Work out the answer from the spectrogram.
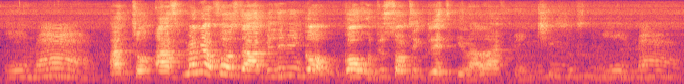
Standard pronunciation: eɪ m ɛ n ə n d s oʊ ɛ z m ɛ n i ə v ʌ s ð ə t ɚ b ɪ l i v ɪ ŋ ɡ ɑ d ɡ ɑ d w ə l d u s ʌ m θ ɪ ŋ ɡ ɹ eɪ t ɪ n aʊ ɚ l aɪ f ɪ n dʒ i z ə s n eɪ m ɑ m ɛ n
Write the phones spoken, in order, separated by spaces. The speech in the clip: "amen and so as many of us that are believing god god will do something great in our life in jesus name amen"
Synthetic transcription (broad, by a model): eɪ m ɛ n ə n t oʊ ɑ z m ɛ n i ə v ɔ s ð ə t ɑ b ɪ l i v ɪ ŋ ɡ ɑ d ɡ ɑ d w ə l d u s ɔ m t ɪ ŋ ɡ ɹ eɪ t ɪ n aʊ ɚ l aɪ f ɪ n dʒ i z ə s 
